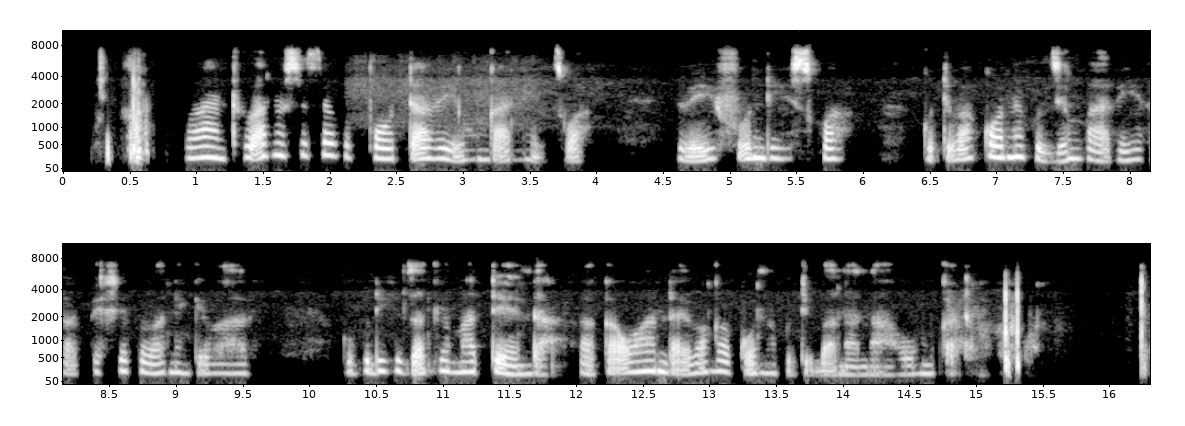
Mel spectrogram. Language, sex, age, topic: Ndau, female, 36-49, health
